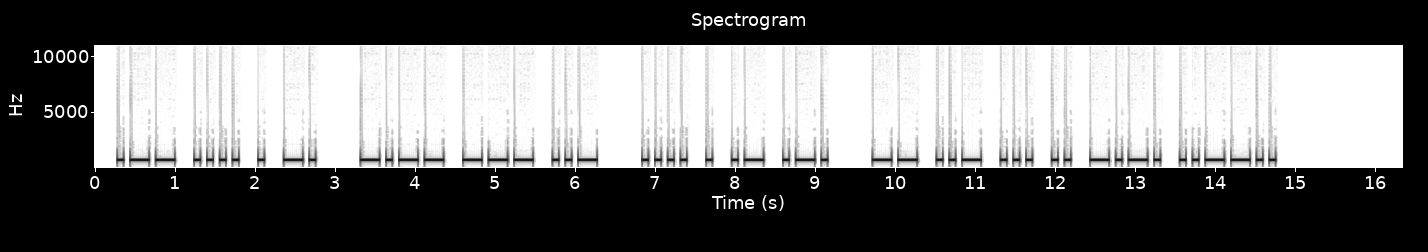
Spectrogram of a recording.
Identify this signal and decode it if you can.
Morse code, heard as a keyed tone, about 15 wpm, 700 Hz. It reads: WHEN YOU HEAR MUSIC?
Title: Sentences from Top 300 Words 15wpm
